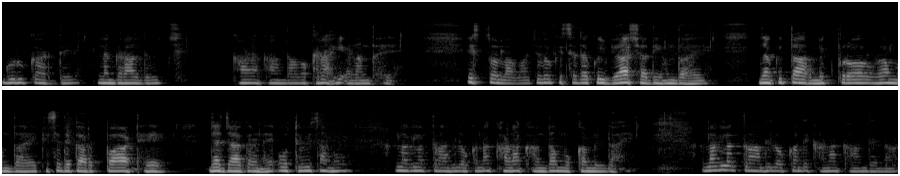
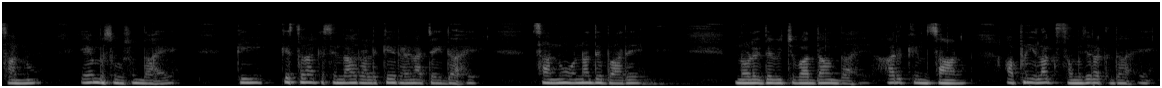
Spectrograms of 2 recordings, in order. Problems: constant background noise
